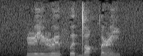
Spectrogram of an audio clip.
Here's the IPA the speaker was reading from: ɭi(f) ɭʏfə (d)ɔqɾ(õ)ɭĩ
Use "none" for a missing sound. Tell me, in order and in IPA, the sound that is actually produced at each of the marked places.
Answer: none, d, o

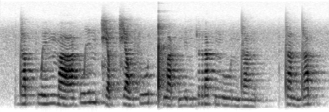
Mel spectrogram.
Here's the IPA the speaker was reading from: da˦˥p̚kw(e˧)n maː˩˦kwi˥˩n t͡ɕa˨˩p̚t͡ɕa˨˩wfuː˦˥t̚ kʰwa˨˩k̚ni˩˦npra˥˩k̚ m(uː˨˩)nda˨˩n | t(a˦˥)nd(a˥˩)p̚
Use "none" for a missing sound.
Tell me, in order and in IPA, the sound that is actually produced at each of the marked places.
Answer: e˦˥, uː˨˩, a˨˩, a˦˥

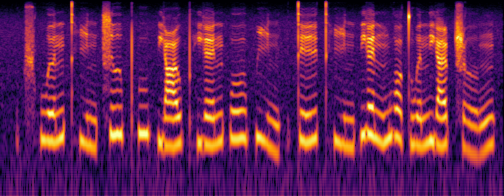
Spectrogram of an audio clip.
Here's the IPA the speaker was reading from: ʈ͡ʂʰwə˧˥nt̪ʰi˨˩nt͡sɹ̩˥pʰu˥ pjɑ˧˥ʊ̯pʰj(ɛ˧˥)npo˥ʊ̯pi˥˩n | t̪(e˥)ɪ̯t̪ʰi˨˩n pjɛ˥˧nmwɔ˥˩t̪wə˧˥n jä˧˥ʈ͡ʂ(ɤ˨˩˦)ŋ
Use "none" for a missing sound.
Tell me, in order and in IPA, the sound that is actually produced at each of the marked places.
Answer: ɛ˧˥, e˧˥, ɤ˨˩˦

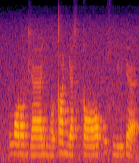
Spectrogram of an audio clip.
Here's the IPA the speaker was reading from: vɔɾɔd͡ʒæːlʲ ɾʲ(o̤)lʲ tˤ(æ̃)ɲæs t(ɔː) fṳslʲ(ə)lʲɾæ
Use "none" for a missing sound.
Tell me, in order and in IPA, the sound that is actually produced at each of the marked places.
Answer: o̤, æ, ɔː, ʉ

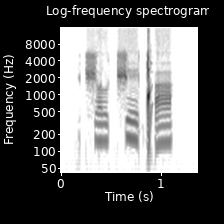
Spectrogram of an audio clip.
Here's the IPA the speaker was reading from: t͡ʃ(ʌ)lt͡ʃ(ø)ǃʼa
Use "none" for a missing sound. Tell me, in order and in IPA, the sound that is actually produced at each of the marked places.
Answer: ʌ, e

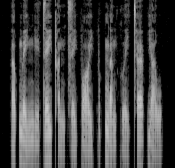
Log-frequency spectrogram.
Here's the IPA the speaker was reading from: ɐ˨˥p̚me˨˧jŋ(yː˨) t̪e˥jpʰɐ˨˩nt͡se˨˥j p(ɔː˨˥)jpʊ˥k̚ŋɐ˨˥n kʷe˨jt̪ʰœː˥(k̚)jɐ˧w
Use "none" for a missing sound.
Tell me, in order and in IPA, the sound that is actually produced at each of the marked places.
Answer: iː˨, ɔː˨˥, p̚

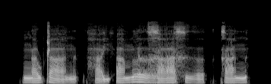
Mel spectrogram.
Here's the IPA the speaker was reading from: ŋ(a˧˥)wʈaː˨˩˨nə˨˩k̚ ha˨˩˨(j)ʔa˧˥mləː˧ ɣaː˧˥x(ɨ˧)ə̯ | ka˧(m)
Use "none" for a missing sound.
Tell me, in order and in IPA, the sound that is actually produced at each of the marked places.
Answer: a˧˥, j, ɨ˨˩, n

